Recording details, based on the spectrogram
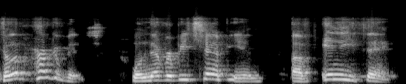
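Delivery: slow, deliberate, spelled out word by word. Repeating a prediction so the listeners can understand it, said slower. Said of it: "say it a little bit slower".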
